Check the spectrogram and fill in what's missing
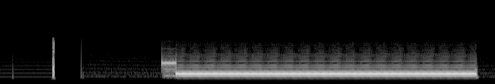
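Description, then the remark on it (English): Radio dispatch alert tones for an interhospital patient flight in New York: a couple of sharp clicks, then a brief higher tone that drops into a long, loud, steady electronic tone held for about three seconds, clean and alone with no voices. “Delta 3 Air, stand by for tones.”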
